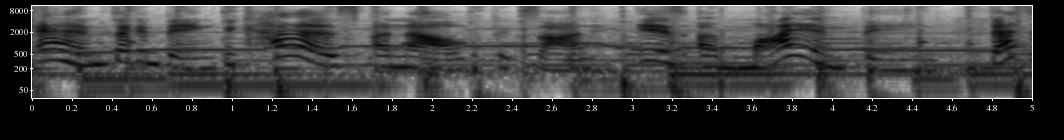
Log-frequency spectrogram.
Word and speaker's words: Hanal Pixán: i for the pronunciation the google pronunciation is anal pixon but i've watched a couple of actual like youtube videos of spanish speaking people and they one speak crazy fast but i definitely hear an h sound like hanal on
